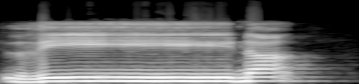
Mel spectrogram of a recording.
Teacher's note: حمزہ نون زیر ان، نون لام زبر نل، ان نل لام زبر لا، ان اللہ، نون کے اوپر شد ہے، غنہ کریں گے ایک الف کی مقدار، اور نون کو لام سے ملائیں گے، بیچ میں الف کو چھوڑ دیں گے۔ ان الذین، ذال کے بعد جو یا ہے یہ یا مدہ ہے، ایک الف کی مقدار اس کو لمبا کر کے پڑھیں گے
